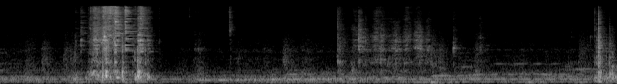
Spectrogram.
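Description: Metal kitchen tongs and utensils clattering loudly about a second in, then the tongs scraping and knocking in a wok over a gas burner, with another clink near the end as they are set down. A faint steady low hum runs underneath.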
